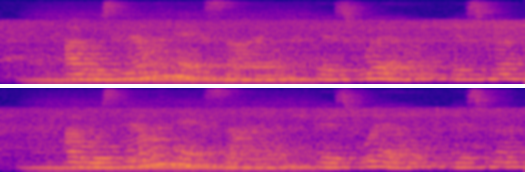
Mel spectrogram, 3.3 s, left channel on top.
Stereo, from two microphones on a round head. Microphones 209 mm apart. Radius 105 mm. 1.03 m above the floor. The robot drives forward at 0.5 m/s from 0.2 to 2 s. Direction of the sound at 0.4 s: 10° left (ahead or behind).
